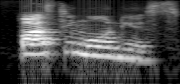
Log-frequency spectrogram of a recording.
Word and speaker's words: parsimonious: तो हम जब इसे बोलते हैं ना तो हम पार्सिमोनियस नहीं बोलेंगे, पार्सिमोनियस नहीं बोलेंगे, आर is silent here, पार्सिमोनियस, पार्सिमोनियस जब हम इसे बोलेंगे तो आर की आवाज नहीं आनी चाहिए।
